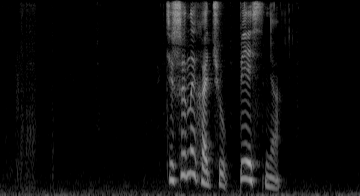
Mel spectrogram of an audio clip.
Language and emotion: Russian, neutral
